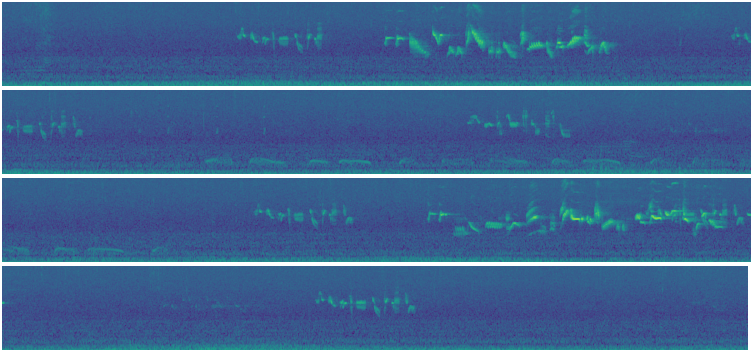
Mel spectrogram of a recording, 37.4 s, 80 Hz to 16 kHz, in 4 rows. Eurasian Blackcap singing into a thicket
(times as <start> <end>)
3.0 7.8, 8.5 14.6, 15.2 18.5, 21.8 23.3, 23.9 28.3, 32.0 33.4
